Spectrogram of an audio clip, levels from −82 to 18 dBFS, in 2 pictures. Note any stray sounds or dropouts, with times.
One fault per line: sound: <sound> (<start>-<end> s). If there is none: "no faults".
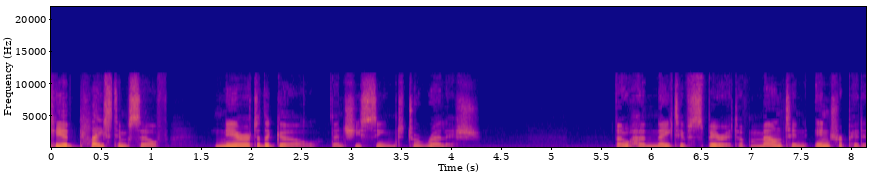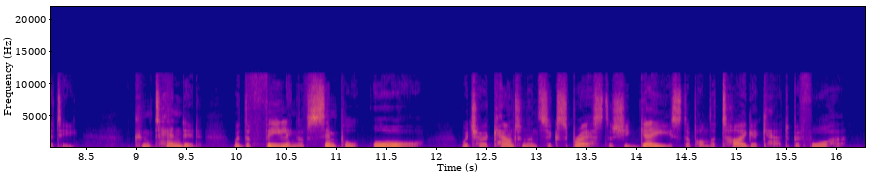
no faults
